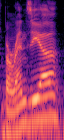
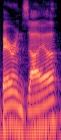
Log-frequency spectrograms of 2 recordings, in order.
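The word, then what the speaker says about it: Barenziah: a book series um called the life of berensia or as it's properly pronounced baron zaya that's another thing is i always called her bear and zaya no i always called her barenzia until skyrim and i actually heard her name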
